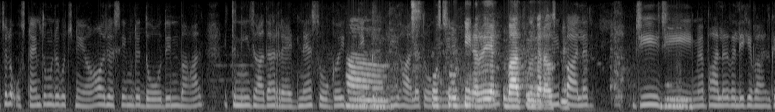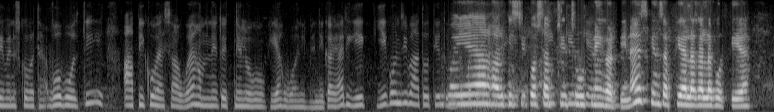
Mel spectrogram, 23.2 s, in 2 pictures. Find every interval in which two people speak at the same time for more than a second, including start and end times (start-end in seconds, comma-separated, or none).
6.5-8.5, 18.3-20.9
